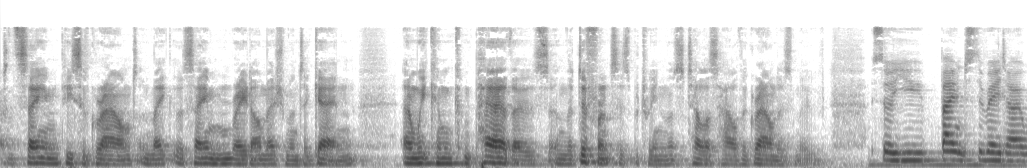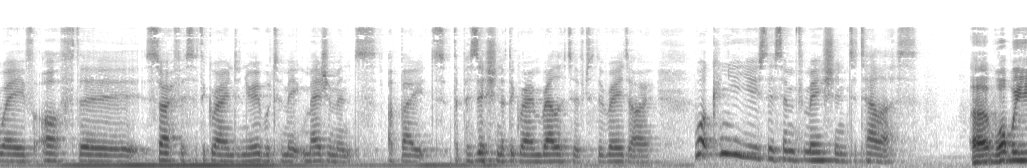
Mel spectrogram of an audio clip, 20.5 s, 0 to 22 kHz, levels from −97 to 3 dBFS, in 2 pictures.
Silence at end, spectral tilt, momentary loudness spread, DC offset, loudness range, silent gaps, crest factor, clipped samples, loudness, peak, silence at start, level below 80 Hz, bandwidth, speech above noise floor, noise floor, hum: 0 s; -6.5 dB/octave; 12 LU; under 0.1%; 5 LU; none; 20 dB; under 0.1%; -32 LUFS; -12 dBFS; 0 s; -44 dBFS; 11.5 kHz; 31 dB; -62 dBFS; none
